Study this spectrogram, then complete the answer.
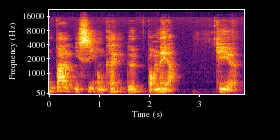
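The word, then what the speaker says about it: πορνεία: Donc, quand on dit sauf pour infidélité, on nous parle ici en grec de pornéa, qui s'écrit Porneia, qui nous parle de relations sexuelles.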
